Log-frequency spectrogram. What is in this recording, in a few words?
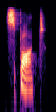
"spot", Indian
